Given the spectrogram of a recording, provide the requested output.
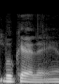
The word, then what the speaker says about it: Nayib Bukele: Make sure I say this right. – Yeah. – Nayib Bukele. – Bukele, yeah.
